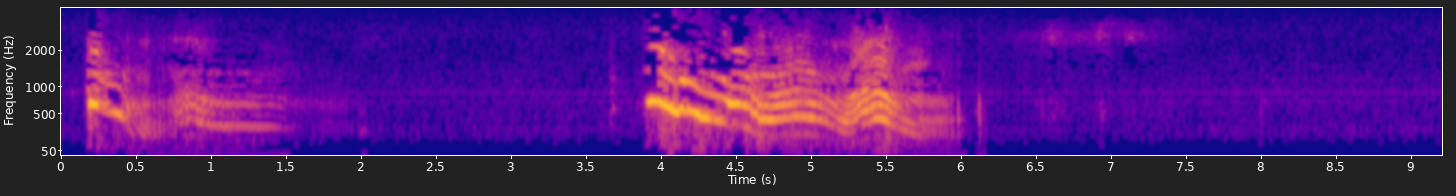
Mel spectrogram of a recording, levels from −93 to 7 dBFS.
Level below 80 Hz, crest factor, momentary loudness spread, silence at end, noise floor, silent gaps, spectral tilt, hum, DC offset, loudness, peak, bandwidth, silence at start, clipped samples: -70 dBFS; 20 dB; 25 LU; 3.45 s; -70 dBFS; none; -7.5 dB/octave; none; under 0.1%; -17 LUFS; -2 dBFS; 3.6 kHz; 0.15 s; under 0.1%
